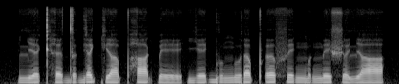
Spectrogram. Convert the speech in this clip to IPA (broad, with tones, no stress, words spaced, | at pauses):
lʲɛ˨kʰɛ˨ də˨ɡɛ˦kʲa˨ pʰa˦k͡pe˨ | je˨˦ɡ͡bu˨ŋu˦ ɾɐ˦ pʼə˦ fe˦ŋ͡mə˨ŋ͡me˦ʃə˨ lʲa˦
